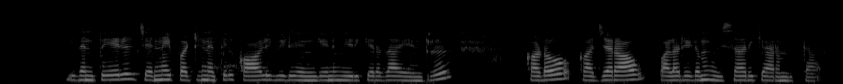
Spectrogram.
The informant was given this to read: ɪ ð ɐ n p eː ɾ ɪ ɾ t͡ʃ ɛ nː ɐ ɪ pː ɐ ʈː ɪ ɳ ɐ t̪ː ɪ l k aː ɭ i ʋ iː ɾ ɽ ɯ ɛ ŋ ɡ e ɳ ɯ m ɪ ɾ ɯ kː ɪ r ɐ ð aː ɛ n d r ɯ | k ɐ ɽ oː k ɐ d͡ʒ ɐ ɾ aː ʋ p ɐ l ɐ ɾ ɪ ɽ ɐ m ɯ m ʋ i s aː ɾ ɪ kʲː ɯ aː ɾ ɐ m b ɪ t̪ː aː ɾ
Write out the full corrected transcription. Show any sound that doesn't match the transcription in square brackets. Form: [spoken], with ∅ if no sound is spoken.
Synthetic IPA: ɪ ð ɐ n p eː ɾ ɪ [l] t͡ʃ ɛ nː ɐ ɪ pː ɐ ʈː ɪ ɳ ɐ t̪ː ɪ l k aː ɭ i ʋ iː [∅] ɽ ɯ ɛ ŋ ɡ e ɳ ɯ m ɪ ɾ ɯ kː ɪ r ɐ ð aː ɛ n d r ɯ | k ɐ ɽ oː k ɐ d͡ʒ ɐ ɾ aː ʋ p ɐ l ɐ ɾ ɪ ɽ ɐ m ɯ m ʋ [ɪ] s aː ɾ ɪ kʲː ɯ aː ɾ ɐ m b ɪ t̪ː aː ɾ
